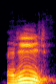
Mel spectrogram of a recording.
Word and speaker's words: read: रीड की देखो, रीड. क्या बोलना है इसको? रीड. Second form same, third form same. इसको क्या बोलेंगे? रेड. रेड.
